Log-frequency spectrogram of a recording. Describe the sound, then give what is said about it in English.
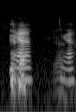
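A single loud, voiced sneeze bursts out sharply, and after a short pause a softer, tonal vocal sound follows. “Bless you.”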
